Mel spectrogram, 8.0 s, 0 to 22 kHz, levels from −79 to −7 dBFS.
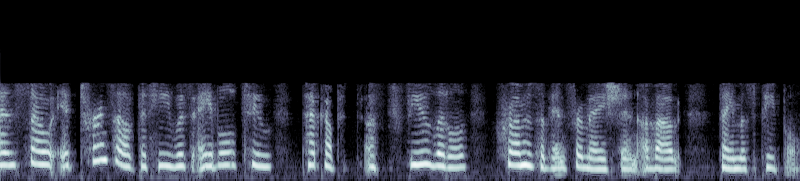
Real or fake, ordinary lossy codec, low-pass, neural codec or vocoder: fake; AAC, 16 kbps; 7.2 kHz; codec, 16 kHz, 1.1 kbps, Voila-Tokenizer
